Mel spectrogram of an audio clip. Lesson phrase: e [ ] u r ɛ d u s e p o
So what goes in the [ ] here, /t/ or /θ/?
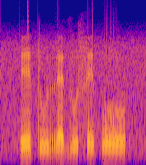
t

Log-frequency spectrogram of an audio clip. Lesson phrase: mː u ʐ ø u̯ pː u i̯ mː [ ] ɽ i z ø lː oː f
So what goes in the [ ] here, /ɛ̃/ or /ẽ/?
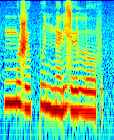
ẽ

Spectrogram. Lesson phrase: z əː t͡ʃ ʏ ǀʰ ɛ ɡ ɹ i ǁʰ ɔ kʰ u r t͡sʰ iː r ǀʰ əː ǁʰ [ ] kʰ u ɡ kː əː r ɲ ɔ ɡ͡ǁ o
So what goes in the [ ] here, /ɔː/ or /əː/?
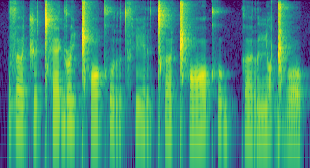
ɔː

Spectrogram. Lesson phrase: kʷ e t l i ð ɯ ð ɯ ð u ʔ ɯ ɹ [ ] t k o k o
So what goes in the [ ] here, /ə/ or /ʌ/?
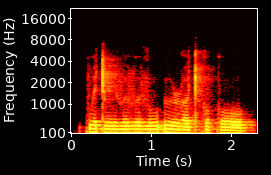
ʌ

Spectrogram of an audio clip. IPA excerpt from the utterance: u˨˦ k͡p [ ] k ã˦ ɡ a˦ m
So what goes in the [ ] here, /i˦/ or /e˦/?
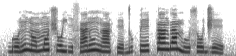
e˦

